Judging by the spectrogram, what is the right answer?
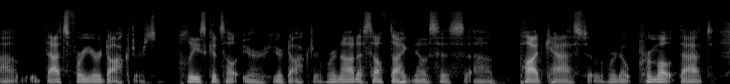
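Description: A man with an American accent at a moderate pace, with vocal fry and monotone, flat intonation. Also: fairly low pitch for a man, dry, close sound with no echo. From northern US. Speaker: podcast host. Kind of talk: casual interview.

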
